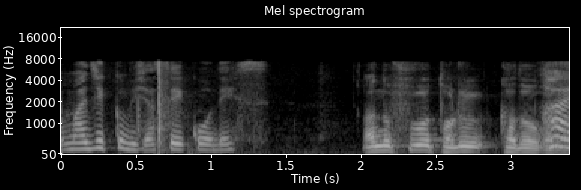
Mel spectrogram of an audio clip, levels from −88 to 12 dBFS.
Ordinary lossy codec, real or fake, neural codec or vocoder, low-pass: none; real; none; 7.2 kHz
